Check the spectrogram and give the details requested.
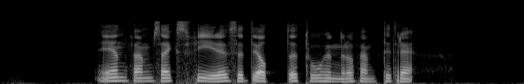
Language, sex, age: Norwegian, male, 28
